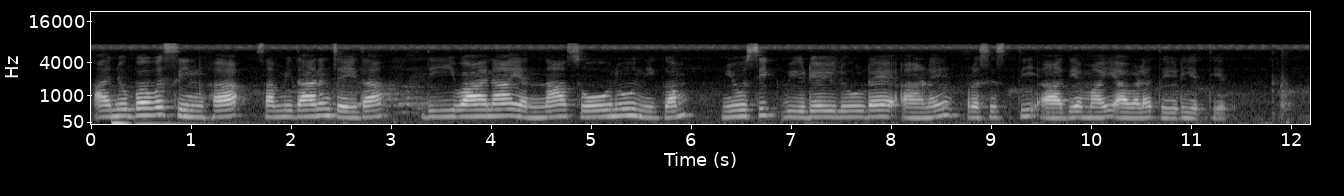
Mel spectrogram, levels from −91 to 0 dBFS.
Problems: low volume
